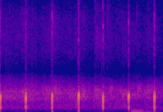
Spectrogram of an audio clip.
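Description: One man clapping his hands: single sharp claps at an even pace, about two and a half a second, six in all.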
